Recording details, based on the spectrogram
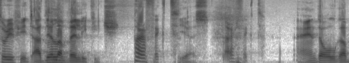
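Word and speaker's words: Adela Velikić: Board number 11, Adela Velikic against Olga Badelka. Nice pronunciation. Adela Velikic, bravo.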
